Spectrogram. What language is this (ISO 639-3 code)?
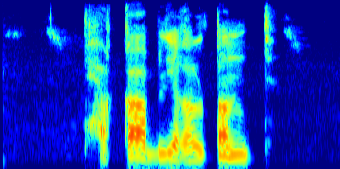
kab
